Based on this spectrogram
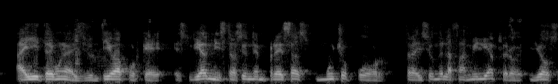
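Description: A man with a Mexican accent talks at a very fast pace in a dark, mellow tone. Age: 40s. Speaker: keto nutrition educator. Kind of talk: interview.

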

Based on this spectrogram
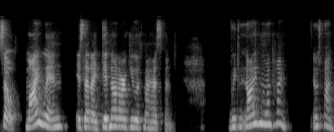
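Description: At a moderate pace, a woman talks in a high pitch, leaving long, frequent pauses. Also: ordinary pitch variation. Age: 40s. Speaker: fitness and nutrition coach, podcast co-host. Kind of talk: casual chat. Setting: remote call.

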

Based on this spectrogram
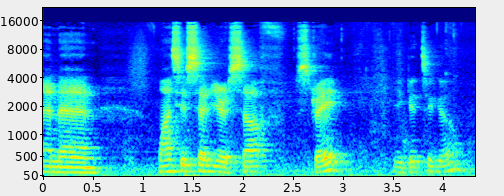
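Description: A man talks fairly slowly while noticeable background noise continues. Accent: Filipino. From Philippines. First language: Tagalog. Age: 20s. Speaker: guest. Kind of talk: casual chat. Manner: halting.

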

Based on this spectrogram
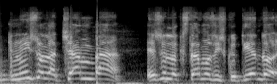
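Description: A man's raised, projected voice with a bright, sharp tone and lively intonation. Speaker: radio news anchor. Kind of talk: news show chat.

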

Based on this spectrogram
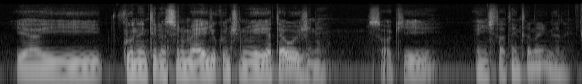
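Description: A man speaks at a fairly quick pace in a dark, mellow tone. His pitch is medium and his intonation fairly even. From southern Santa Catarina, Brazil. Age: 20s. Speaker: pre-university student. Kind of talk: interview. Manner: casual, filler-heavy.

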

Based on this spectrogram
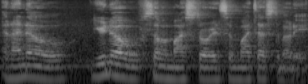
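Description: With an American accent, the speaker keeps a fairly even intonation at a moderate pace, with audible room echo. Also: man. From US Midwest, Ohio. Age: 20s. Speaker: youth minister. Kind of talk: casual chat.

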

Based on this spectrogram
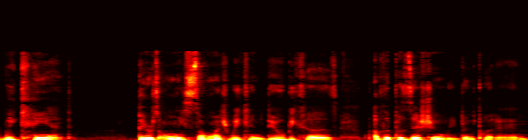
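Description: A woman's fairly high voice at a moderate pace, intonation fairly even. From Detroit, Michigan. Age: 20s. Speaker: podcast host. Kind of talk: solo monologue. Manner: halting.

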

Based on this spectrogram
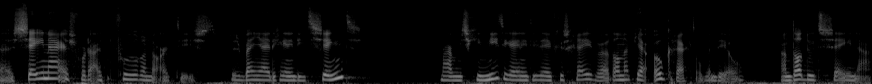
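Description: Her voice marked by vocal fry, a woman with medium pitch and ordinary pitch variation speaks at a fairly quick pace. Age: 30s. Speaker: music artist manager. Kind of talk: casual interview.

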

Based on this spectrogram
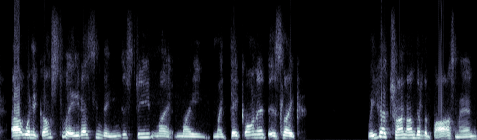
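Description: A man with a Mexican accent talks in a fairly high voice with lively intonation. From Mexico. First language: Spanish. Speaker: auto glass installer and business owner. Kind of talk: casual interview chat.

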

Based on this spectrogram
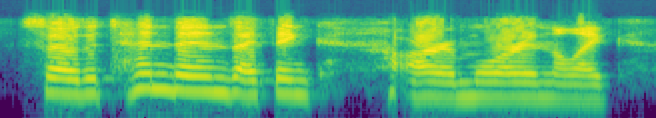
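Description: Here a woman has an unremarkable speaking voice, pitched fairly high. Her pace is moderate. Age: 30s. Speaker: fitness business owner and coach. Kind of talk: casual chat.

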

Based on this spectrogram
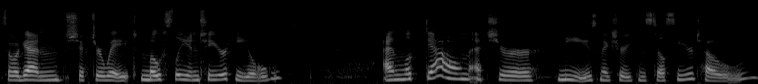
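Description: In a dark, mellow tone, a woman speaks at a medium pitch and a fairly slow pace, with ordinary pitch variation. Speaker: yoga instructor. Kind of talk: guided yoga class, calling each breath and pose in a steady vinyasa flow. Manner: rhythmic, cueing breath by breath: 'Inhale... Exhale...' in short clipped commands; calm, gentle and soothing, softly inviting rather than ordering.

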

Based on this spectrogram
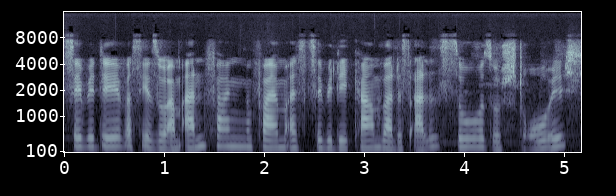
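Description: A woman's medium-pitched voice with ordinary pitch variation, at a very slow pace with hardly any pauses. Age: 20s. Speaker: podcast guest. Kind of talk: casual chat.

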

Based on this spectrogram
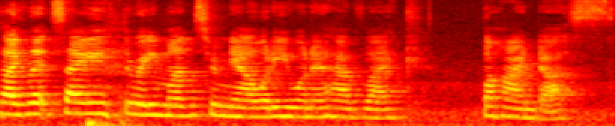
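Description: Medium pitch and ordinary pitch variation from a woman over noticeable background noise. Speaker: podcast host. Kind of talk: casual chat. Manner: excitable.

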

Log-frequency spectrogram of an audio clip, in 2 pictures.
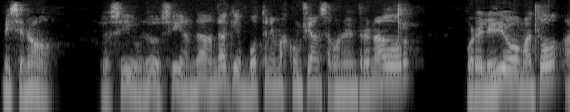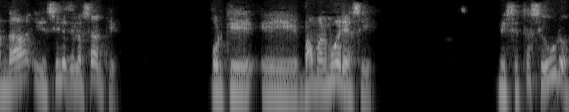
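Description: A man with a high voice speaks with lively intonation and long, frequent pauses against a quiet background. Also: fairly quick pace. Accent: Argentine. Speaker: former footballer. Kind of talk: interview.

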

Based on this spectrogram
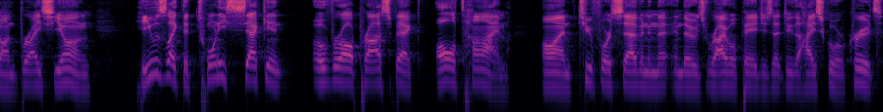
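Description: On a very clean recording with a silent background and a dry, close sound with no echo, a man at medium pitch speaks with ordinary pitch variation in an unremarkable speaking voice. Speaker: podcast host. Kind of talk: casual sports podcast talk.

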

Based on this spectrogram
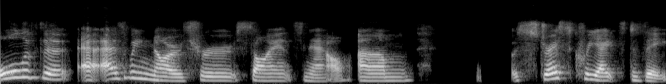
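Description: Against a quiet background, a woman with an Australian accent speaks at medium pitch and a very slow pace, her pitch swinging very widely. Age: 50s. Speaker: mindset and life coach. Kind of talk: interview.

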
